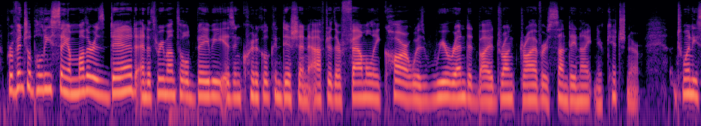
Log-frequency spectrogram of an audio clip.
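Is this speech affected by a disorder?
No.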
